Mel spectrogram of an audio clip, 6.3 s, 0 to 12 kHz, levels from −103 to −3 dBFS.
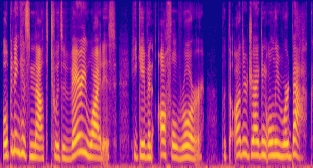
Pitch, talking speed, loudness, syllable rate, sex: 250 Hz, 180 wpm, -17 LUFS, 5.1 syllables/s, female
